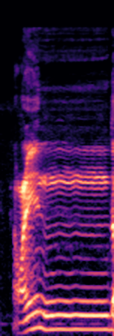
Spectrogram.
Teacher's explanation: عین کو نون سے ملائیں گے اخفا یعنی غنہ کے ساتھ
